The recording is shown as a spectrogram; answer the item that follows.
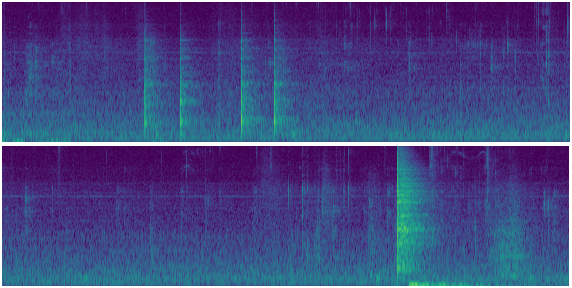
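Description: Metal knife clicking against a ceramic plate four times in about a second as it cuts into fried eggs over rice, then a brief louder scrape of cutlery on the plate near the end.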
